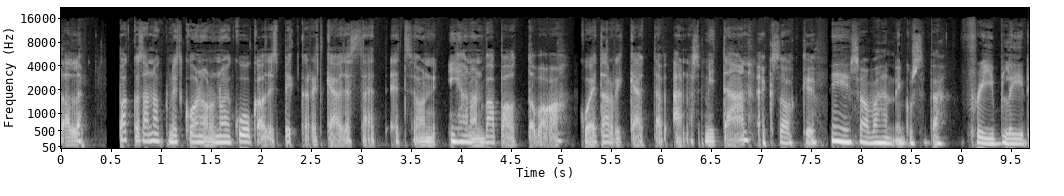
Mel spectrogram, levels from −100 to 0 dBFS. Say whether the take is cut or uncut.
cut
